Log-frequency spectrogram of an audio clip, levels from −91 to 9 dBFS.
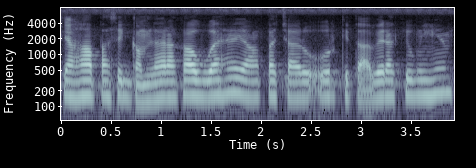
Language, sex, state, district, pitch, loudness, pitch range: Hindi, male, Madhya Pradesh, Umaria, 155 Hz, -19 LUFS, 150-160 Hz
